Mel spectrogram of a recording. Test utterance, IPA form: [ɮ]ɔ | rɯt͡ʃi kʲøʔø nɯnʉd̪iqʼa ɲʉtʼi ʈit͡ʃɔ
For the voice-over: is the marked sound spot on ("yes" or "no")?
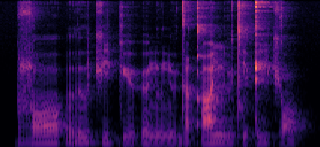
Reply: yes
